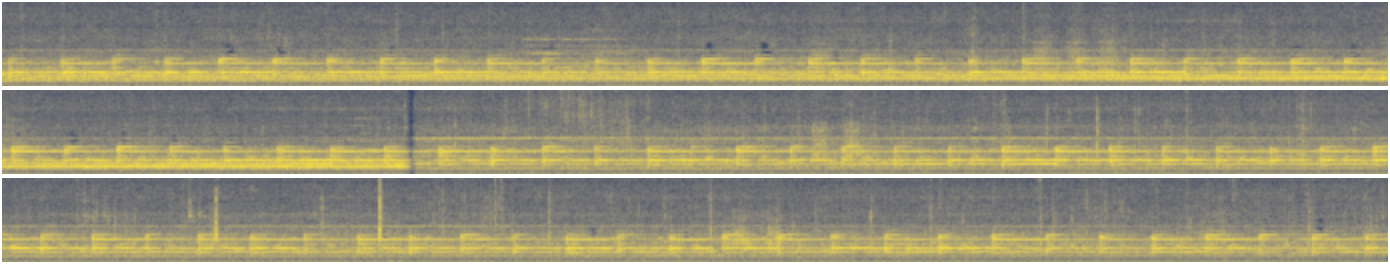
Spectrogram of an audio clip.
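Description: HO-scale model freight train rolling past a grade crossing: the cars' wheels run on the track under a steady metallic ringing from the crossing bell. About nine seconds in, one of the ringing tones cuts off suddenly and the sound gets a little quieter.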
